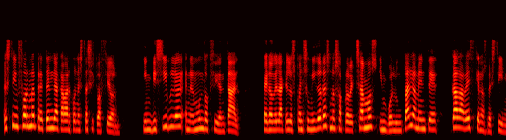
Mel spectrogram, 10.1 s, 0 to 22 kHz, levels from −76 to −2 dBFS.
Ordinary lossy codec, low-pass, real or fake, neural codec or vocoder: none; none; fake; codec, 16 kHz, 1 kbps, FunCodec, trained on Chinese and English, 50 frames a second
